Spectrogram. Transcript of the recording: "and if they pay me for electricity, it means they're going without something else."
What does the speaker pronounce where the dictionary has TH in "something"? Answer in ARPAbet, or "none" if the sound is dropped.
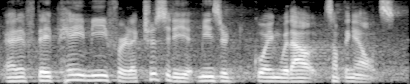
TH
